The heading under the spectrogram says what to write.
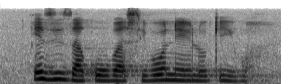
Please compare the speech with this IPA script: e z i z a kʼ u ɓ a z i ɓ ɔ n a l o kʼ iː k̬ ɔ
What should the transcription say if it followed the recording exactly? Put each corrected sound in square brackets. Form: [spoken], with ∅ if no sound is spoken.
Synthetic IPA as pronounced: e z i z a kʼ u ɓ a [s] i ɓ ɔ n [ɛ] l o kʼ iː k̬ ɔ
